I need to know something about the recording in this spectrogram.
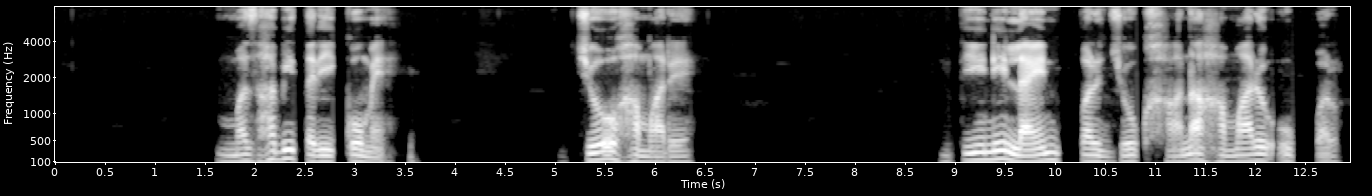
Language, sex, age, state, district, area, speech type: Urdu, male, 30-45, Uttar Pradesh, Muzaffarnagar, urban, spontaneous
